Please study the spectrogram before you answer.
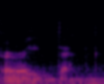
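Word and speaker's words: ArrayDeque: we can create an array DQ an array deck properly pronounced array deck and uh let's see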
